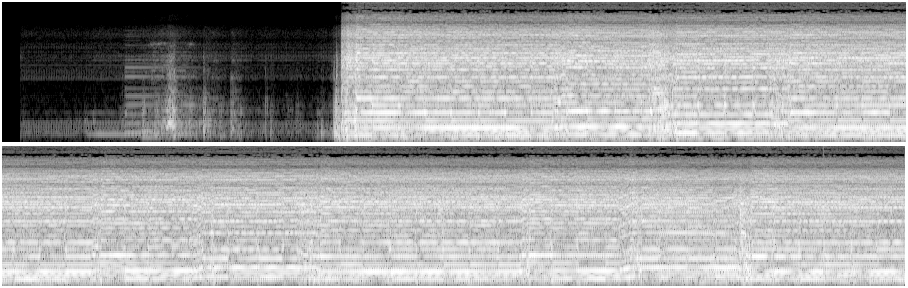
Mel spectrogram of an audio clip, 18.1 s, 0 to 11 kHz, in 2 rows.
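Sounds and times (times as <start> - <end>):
distorted electric guitar chords: 3.3 - 18.0.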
